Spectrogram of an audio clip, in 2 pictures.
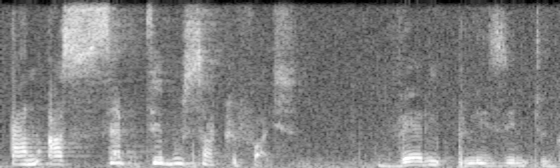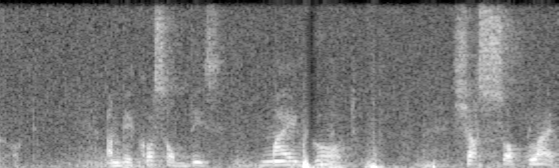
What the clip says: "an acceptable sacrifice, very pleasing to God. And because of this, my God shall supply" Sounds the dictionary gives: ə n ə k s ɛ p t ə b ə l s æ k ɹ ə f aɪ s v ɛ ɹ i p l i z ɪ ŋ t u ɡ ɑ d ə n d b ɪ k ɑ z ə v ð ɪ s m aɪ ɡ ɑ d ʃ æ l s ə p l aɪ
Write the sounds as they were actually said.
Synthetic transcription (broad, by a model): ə n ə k s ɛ p t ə b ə l s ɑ k ɹ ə f aɪ s v ɛ ɹ i p l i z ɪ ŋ t u ɡ ɑ d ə n b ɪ k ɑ s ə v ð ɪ s m aɪ ɡ ɑ d ʃ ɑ l s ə p l aɪ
